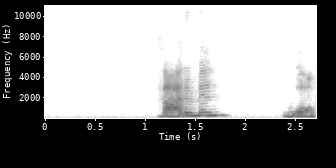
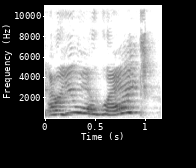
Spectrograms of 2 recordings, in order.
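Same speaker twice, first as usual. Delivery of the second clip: high, loud anxious plea; a frightened mother checking on her son; worried cry; 8 semitones higher, 6 dB louder than usual. A narrator's reading. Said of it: "cried Missus T V".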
